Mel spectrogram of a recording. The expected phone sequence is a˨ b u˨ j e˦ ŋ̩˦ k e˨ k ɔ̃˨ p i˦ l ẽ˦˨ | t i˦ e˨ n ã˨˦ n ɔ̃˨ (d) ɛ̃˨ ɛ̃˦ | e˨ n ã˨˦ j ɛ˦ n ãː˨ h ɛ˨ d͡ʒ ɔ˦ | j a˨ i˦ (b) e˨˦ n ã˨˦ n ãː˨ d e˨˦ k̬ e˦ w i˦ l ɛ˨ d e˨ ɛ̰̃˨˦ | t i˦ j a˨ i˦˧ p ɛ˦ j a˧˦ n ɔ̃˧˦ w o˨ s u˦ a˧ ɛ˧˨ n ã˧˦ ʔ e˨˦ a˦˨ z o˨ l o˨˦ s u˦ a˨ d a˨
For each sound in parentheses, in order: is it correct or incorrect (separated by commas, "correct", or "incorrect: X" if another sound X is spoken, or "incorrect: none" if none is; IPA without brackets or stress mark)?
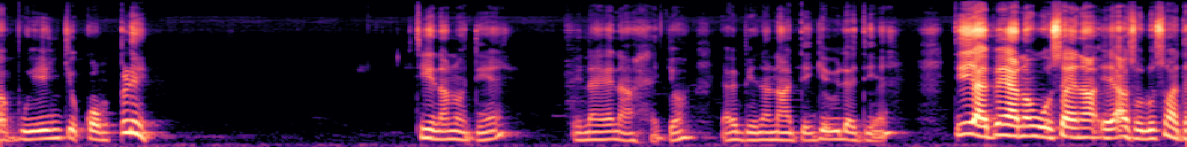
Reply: correct, correct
